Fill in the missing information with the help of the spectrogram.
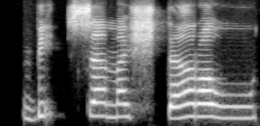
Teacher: را ہمارا heavy letter, یہاں پہ زبر آ گئی ہے، فتح آ گئی ہے، تو یہ ہمارا بن گیا ہیوی لیٹر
